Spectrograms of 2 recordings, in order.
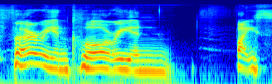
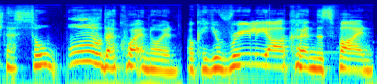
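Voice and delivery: ordinary delivery

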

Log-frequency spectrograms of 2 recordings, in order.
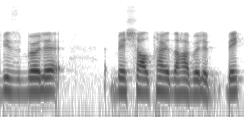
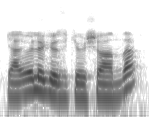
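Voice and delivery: ordinary delivery

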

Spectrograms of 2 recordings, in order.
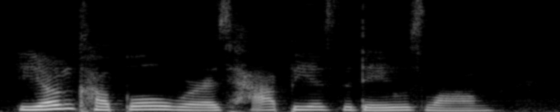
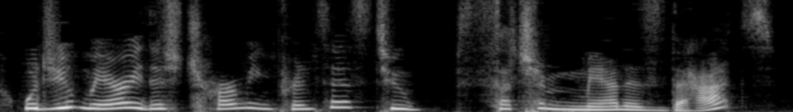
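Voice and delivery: a touch of indignation, higher and louder; indignant captain; 6 semitones higher, 8 dB louder than usual. Acted. Captain challenges the king over the match, mild indignation. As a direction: challenge the king, mildly outraged. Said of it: "cried the young captain".

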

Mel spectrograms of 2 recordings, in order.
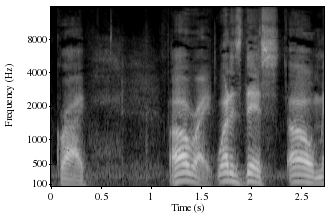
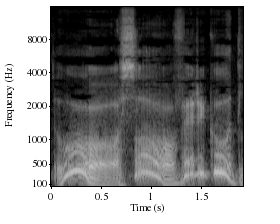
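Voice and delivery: cooing delight; 9 semitones higher, slower than usual. Acted. Cooing over a gem.

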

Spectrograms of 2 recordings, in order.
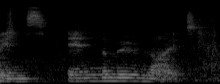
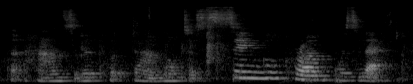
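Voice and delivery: plain reading voice

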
